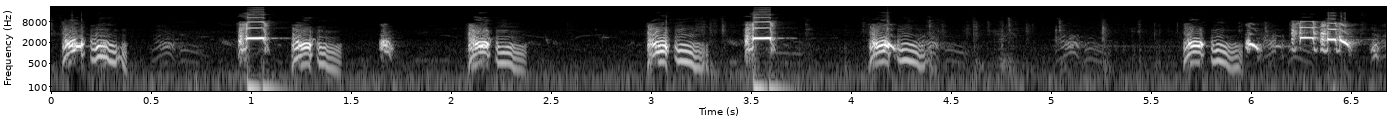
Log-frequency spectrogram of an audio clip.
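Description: Partridge calling in loud, harsh, ringing bursts, several notes each second with short pauses, mixed with a few sharp high clicks.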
